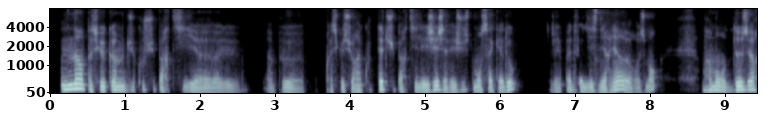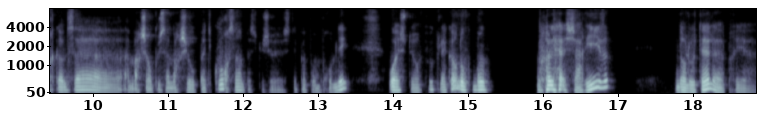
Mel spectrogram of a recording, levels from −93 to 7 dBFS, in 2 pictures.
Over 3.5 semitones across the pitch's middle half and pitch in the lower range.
Yes: average, 4.3 semitones; low, 115 Hz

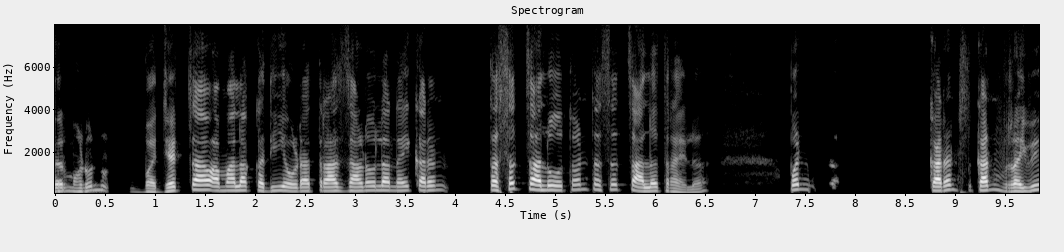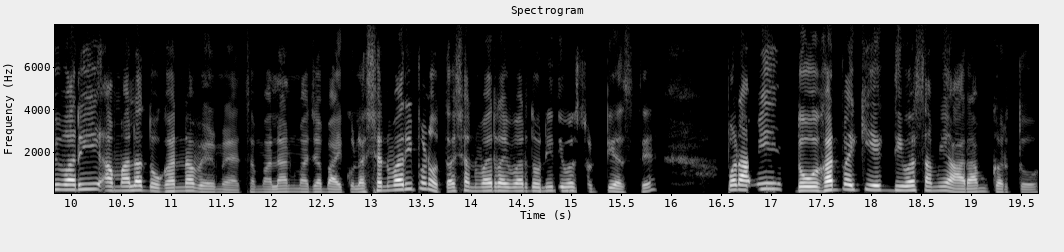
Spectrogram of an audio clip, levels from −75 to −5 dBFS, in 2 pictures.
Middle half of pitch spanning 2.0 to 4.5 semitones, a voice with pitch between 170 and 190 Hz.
No: average, 4.9 semitones; medium, 185 Hz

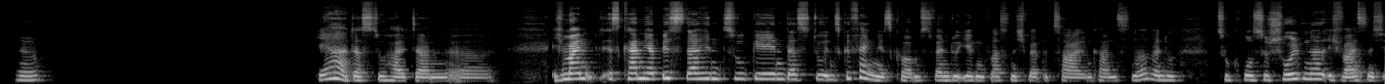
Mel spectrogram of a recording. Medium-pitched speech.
No: high, 200 Hz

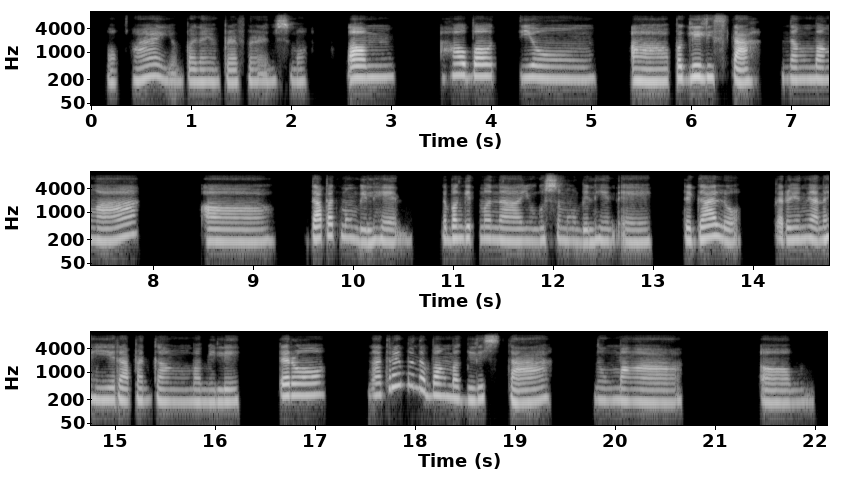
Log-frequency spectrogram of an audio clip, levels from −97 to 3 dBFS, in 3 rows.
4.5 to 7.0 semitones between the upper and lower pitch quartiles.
No: average, 2.9 semitones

